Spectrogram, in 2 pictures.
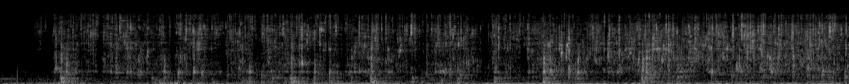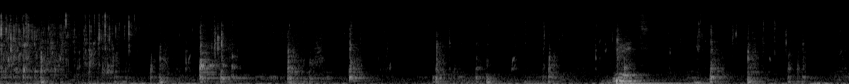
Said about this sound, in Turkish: Ve suyumu döküyorum.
